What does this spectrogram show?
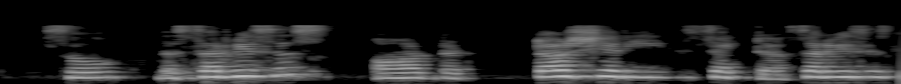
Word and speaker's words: tertiary: most of the children do the mistake while pronouncing this word tertiary territory it is called by the children see the spelling p e r t i a r y tertiary tertiary means third one primary means the first second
